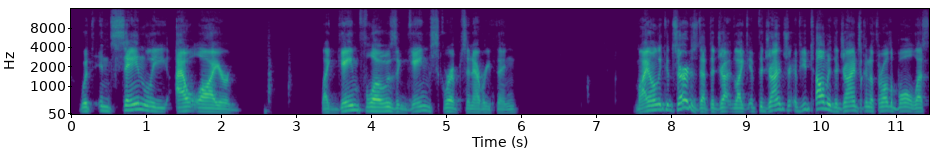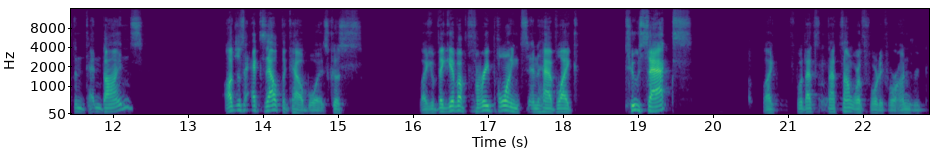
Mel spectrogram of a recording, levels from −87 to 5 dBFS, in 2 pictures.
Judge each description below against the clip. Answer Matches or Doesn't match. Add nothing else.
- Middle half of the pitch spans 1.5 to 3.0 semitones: Doesn't match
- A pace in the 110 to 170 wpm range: Matches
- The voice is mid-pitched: Doesn't match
